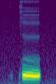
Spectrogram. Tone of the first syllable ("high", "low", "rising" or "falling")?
low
